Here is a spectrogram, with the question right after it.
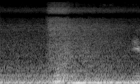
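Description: A 1975 Lincoln engine blipped at the throttle, one quick loud rev swelling and falling back within a second, heard close up.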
